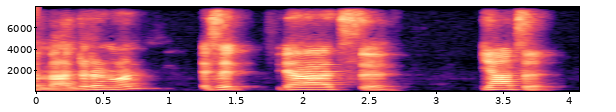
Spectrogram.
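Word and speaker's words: 鸭子: Yatsu is pronounced with a first tone.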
